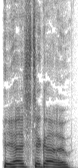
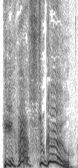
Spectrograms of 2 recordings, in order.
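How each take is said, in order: First: High, cold and flat-out; cold bully. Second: Very high shriek; shrieking chairwoman. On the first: Bully boy deciding the old man must leave, cold. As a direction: say it coldly as a verdict. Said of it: "Ginger said coldly". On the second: Chairwoman mother addressing the residents' committee, shrieking. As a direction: shriek it from the stage. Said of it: "she shrieked". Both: Acted.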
